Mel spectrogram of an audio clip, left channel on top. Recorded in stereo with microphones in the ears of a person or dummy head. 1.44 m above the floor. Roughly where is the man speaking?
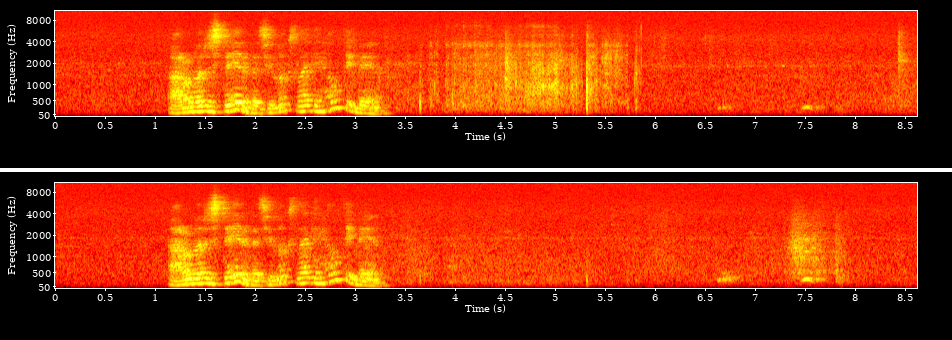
Centre.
